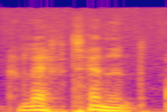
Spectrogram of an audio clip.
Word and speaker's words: Lieutenant: And I'm pronouncing it properly, it's Lieutenant. – It is Lieutenant. – You do not rent a toilet.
